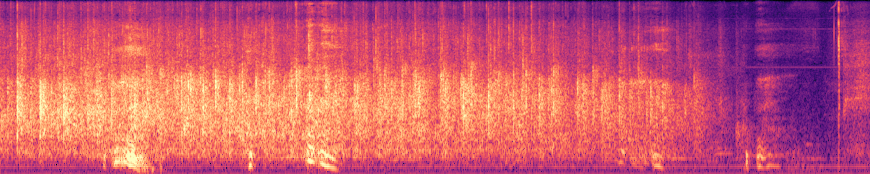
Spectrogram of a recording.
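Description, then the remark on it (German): Sustained applause from an audience, a dense wash of clapping that holds steady for several seconds before thinning out and fading near the end, with a few voices faintly mixed in. “Einen Applaus mal vielleicht.”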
